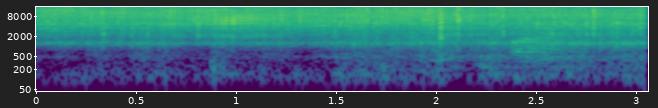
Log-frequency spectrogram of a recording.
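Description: Steak frying in a pan on stove burners: a steady, loud, crackling sizzle with a few sharper pops scattered through it, and no talk over it.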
